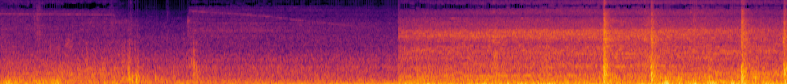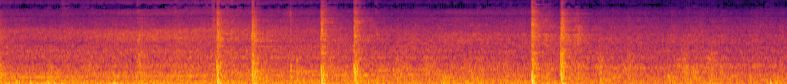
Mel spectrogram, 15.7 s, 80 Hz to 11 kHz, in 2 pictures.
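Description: JR E257 series electric express train moving off along the platform, its motor tone slowly rising in pitch as it picks up speed. Its wheels clack over the rail joints, often two clacks close together.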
